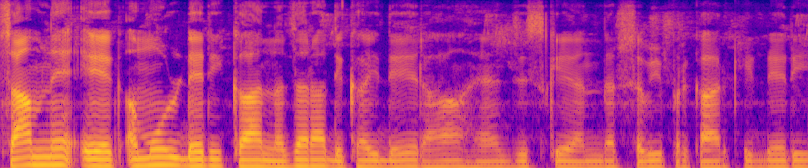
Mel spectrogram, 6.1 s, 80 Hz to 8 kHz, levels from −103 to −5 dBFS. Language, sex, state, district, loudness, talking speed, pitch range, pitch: Hindi, male, Rajasthan, Bikaner, -21 LUFS, 170 wpm, 105-120 Hz, 110 Hz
